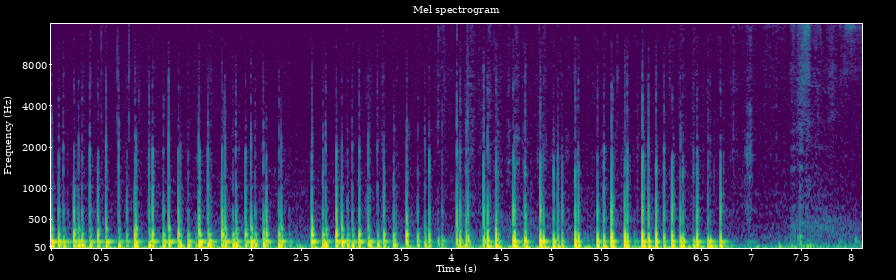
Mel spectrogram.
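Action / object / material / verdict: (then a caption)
tap / cork-backed hardboard placemat / cork, hardboard / none. Fingernails tap and scratch the cork back and the edge of a thin, solid cork-backed hardboard placemat with a laminated front. A rapid, steady run of dull, low, short taps keeps going for most of the clip. Near the end it fades to a quieter, soft scratching.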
